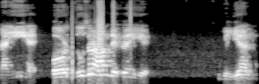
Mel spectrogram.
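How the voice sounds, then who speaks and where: A man's voice: fairly high pitch, lively intonation, a little slow, bright, forceful tone, echoey room, slight background noise, poor audio. A male chemistry teacher, lecturing a classroom and quizzing the students, repeating their answers and calling them "beta". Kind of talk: classroom lecture with call-and-response.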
